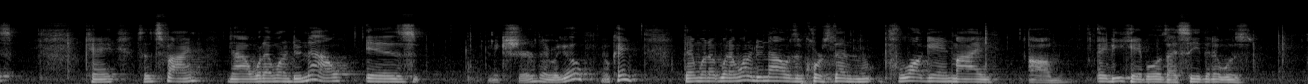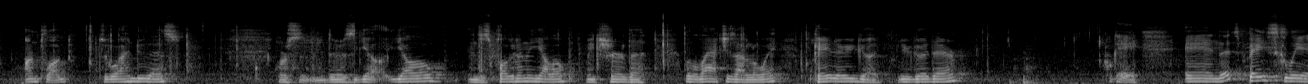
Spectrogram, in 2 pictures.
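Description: At 7.15 s the sound jumps forward, losing about 50 ms; at 9.52 s a longer skip of around 150 ms; then two more short skips of about 50 ms at 15.84 s and 16.63 s. Each is likely a dropped buffer (overrun), where samples were overwritten before being read and the edges were spliced together. The waveform shows an abrupt discontinuity with no gap, and the spectrogram a thin broadband vertical line.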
